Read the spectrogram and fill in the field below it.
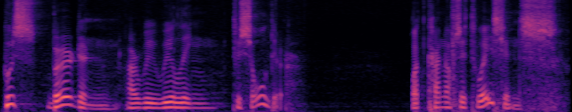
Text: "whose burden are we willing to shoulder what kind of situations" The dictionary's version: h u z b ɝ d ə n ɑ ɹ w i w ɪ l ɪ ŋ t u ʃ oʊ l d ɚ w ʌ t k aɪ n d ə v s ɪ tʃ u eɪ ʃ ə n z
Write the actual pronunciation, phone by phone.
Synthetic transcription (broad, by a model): h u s b ɝ d ə n ɑ ɹ w i w ɪ l ɪ ŋ t u s oʊ l d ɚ w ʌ t k aɪ n d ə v s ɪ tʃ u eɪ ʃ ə n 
